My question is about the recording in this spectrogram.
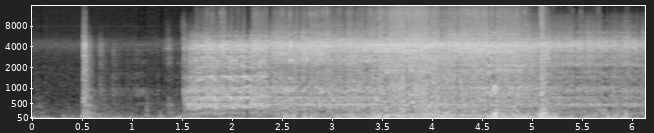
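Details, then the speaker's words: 1978 Dodge D200 crew cab 318 V8 after 17 years abandoned, started on gas and ether: catches after a few cranks, runs rough and hissy with sharp pops, backfiring; owner unsure if timing is off or carb needs work. "Well, she's gonna run, but she's backfiring like crazy, so I don't know if the timing's off or we just need a bit of carb work."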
